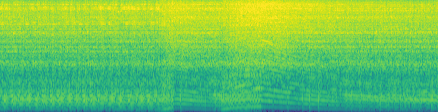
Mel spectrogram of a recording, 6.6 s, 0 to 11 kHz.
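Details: Late-'80s/early-'90s Homelite 330 two-stroke chainsaw, sat a while, then given new hoses, carb kit and tank duckbill valve. Revs cleanly up and back down, then settles to an even run; engine healthy.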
